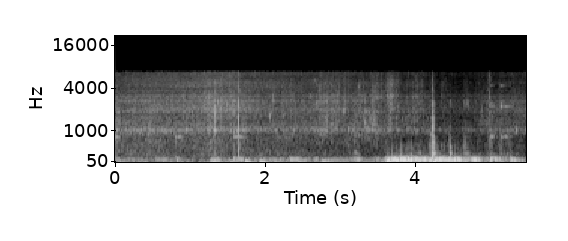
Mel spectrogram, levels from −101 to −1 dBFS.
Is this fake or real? real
